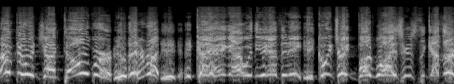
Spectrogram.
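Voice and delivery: very high, very loud, shrill mocking caricature. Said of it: "That's a pretty good impression".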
